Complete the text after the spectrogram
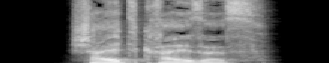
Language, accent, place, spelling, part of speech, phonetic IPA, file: German, Germany, Berlin, Schaltkreises, noun, [ˈʃaltˌkʁaɪ̯zəs], De-Schaltkreises.ogg
- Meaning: genitive singular of Schaltkreis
